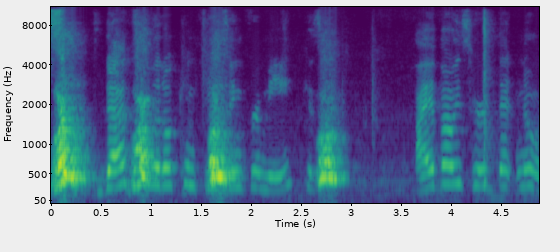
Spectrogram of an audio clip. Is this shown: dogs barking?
yes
